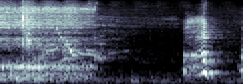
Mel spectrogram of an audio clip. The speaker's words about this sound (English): We're gonna have to get a clean take of you doing a sip of that whiskey and use that sound effect in the future anytime something is just beyond what you can comprehend without scotch in hand.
